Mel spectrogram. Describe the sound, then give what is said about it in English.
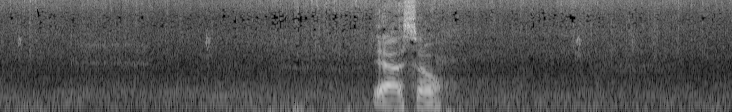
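Strong wind buffets the microphone outdoors as the speaker tries to shelter it, a steady, rumbling rush of noise that never lets up, with a brief spoken phrase rising over it midway through. “It's really windy, and I'm trying to shelter you from the wind”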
